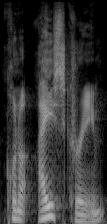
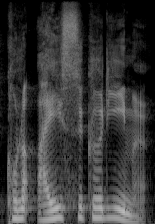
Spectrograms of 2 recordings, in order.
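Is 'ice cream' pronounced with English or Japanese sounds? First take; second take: English; Japanese. First: Ice cream is said with English sounds. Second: Ice cream is said with Japanese sounds. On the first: The speaker calls it wrong. "like they would say it in their native language" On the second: The speaker calls it right. "we want to make sure we pronounce it like them"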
